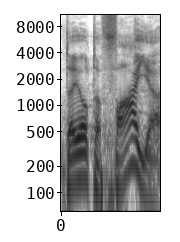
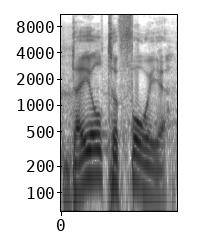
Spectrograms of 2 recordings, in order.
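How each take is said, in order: First: The middle syllable of the surname sounds like 'fa'. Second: The middle syllable of the surname sounds like 'fo'. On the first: The speaker calls it wrong. "At first, I looked at it and I thought it was" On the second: The speaker calls it right. "did I spell this right?"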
